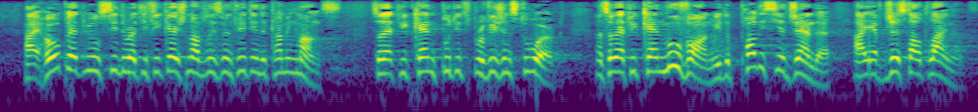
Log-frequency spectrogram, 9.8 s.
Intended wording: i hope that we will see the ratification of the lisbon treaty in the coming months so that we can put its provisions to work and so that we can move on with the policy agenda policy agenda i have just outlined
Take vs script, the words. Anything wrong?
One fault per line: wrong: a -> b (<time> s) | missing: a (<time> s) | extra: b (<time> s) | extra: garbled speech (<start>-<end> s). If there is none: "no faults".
missing: policy agenda (8.3 s)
